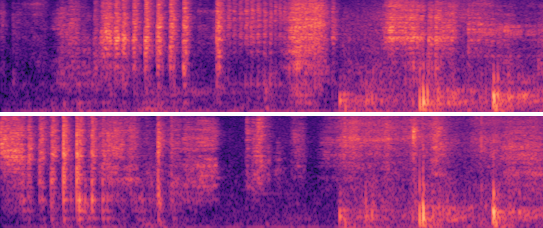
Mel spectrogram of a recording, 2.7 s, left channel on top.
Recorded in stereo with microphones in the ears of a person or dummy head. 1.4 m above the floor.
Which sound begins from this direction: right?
Running footsteps, at 1.7 s.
